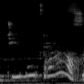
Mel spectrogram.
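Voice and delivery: very high-pitched mock question; imitated lady customer. Lady asking the no bra club founder, high mock voice.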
